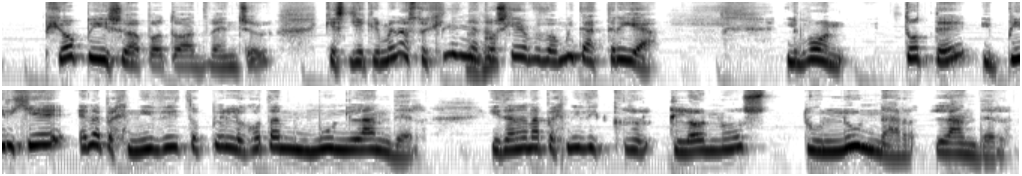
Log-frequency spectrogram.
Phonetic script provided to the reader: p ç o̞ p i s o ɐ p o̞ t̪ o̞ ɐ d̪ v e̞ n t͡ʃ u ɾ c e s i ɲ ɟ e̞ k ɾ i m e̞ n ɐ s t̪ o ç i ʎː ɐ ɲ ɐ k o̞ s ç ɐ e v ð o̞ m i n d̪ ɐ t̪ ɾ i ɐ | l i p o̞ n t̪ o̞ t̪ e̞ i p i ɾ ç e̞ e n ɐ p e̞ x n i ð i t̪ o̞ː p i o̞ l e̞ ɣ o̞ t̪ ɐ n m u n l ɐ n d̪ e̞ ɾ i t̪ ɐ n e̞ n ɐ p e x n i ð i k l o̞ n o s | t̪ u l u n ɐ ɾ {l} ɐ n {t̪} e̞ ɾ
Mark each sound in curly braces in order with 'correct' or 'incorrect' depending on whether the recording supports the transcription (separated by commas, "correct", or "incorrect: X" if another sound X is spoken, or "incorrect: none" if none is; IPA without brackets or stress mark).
correct, incorrect: d̪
